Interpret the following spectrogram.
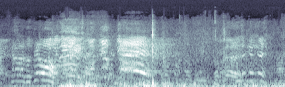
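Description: Men's voices calling and shouting across a football pitch, the words unclear. There is one sharp knock a little after two seconds in.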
